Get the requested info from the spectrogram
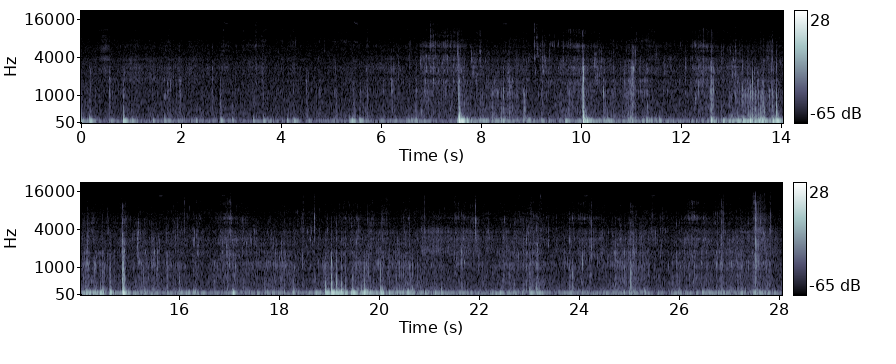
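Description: Choppy water lapping and slapping against a kayak's hull, with wind rumbling on the microphone in stronger gusts around the middle. Several sharp knocks cut through, the loudest about seven and a half and ten seconds in.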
